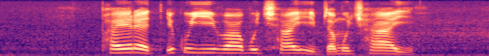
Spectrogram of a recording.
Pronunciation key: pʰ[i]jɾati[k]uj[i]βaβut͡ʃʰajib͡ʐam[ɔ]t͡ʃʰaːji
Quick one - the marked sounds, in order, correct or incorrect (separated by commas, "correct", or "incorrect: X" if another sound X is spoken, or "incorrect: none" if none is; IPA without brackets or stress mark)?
incorrect: a, correct, correct, incorrect: u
